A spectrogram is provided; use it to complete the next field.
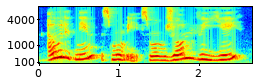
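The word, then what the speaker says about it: janvier: مرة كمان، جانفيي فيفريي، قلنا ايه المشترك فيهم؟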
